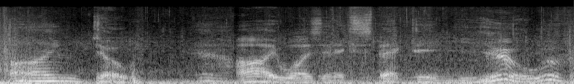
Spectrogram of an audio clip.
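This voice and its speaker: Over loud background noise, a man uses a put-on character voice at a very slow pace. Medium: machinima. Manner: folksy, friendly.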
